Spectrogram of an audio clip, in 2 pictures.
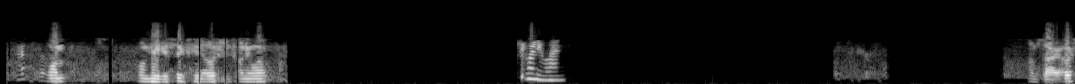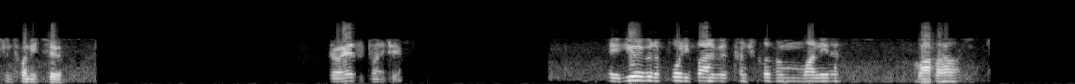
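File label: Simulcast police department, scanner audio trunk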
